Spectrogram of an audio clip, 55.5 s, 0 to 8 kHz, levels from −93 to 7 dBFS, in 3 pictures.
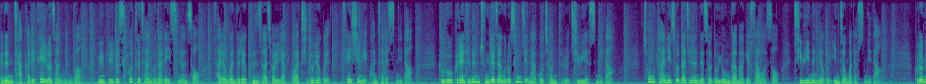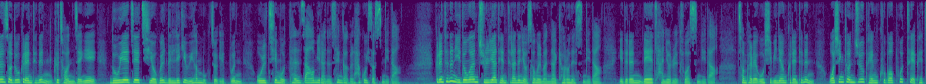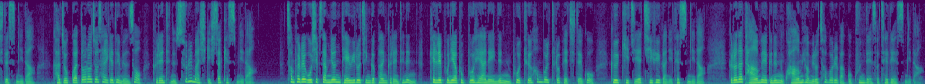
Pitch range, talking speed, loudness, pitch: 135-200 Hz, 330 characters per minute, -24 LUFS, 170 Hz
